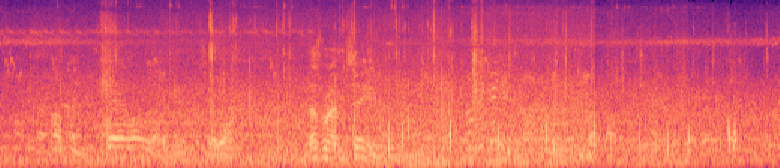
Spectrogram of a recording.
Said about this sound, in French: Je marche sur le trottoir.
